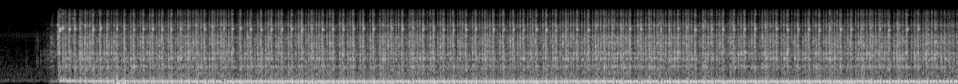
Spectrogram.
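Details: Paramotor small two-stroke after spark plug cap and wire repair, throttle at rest: fires at once and holds fast, buzzy, steady run with no cutting out or misfire; normal running.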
